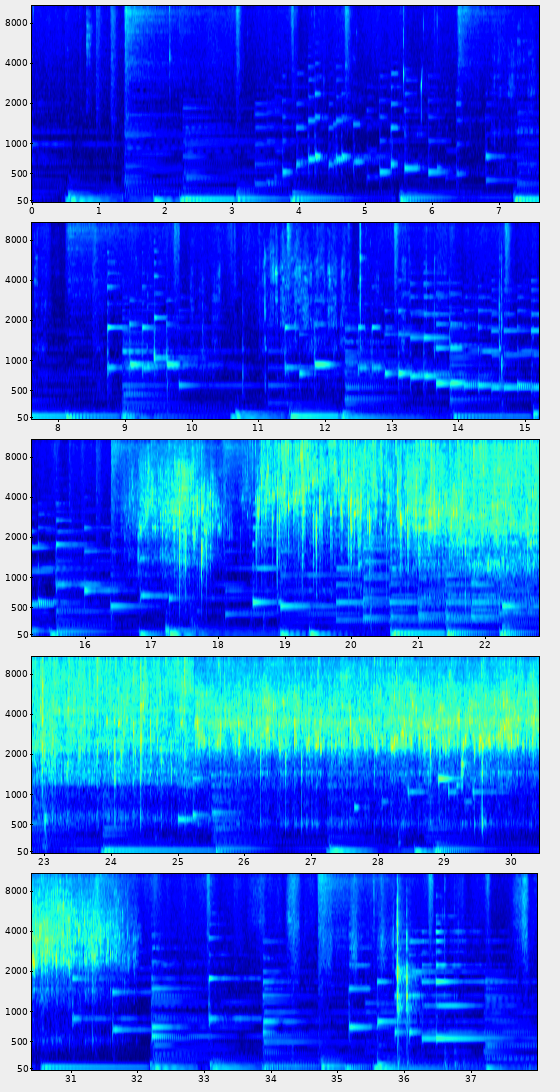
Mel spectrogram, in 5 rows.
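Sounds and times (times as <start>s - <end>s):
background music with bass: 0.0s - 38.0s
food sizzling in a pan: 16.6s - 32.0s.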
